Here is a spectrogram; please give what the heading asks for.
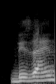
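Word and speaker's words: design: अरे किसी ने बोला हो पहली बार रीड कर रहे हो तब नहीं ना डिजाइन सुना है तो डिजाइन ही बोला है रूल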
